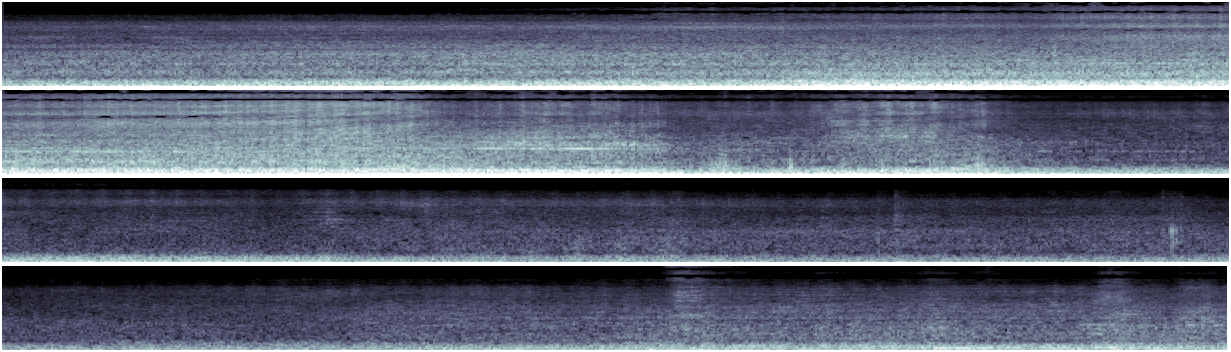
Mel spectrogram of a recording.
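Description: Diesel freight locomotives running as they pass, with a low engine rumble that grows loud for several seconds and then fades. It gives way to the steadier, quieter rolling rumble of double-stack intermodal container cars on the rails.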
